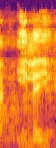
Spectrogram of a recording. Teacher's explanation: اور یا ساکنہ سے پہلے، یا ساکن سے پہلے کیا ہے؟ زبر ہو تو یا لین ہوتا، اس کو نرم آواز کے ساتھ جلدی ادا کریں گے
